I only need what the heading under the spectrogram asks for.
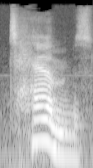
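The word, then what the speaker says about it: Thames: Although these next words and names are spelled with a thron if they were spelled with a normal t like that. And these words are Thomas, Thompson, Teresa, Thailand, Tames, like the river, Esther, and time, which is a spice.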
